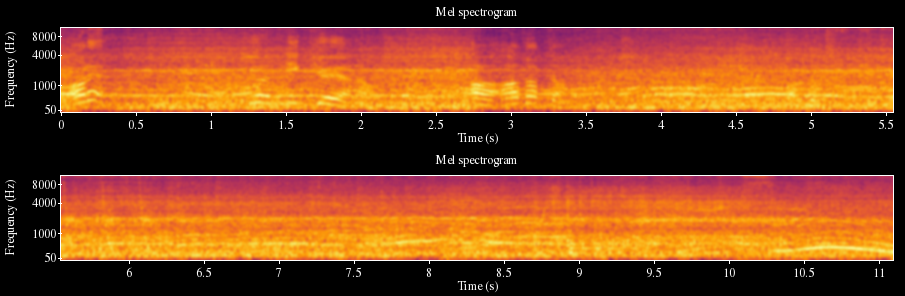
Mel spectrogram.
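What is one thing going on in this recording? A slot machine plays loud electronic music and jingles.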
